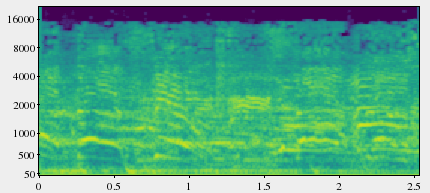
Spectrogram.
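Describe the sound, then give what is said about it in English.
A large crowd of thousands of largely maskless protesters, supporters of the president, shouts and chants "This isn't over" together in the streets of Washington, DC, a dense wall of overlapping voices with occasional whoops rising above the steady roar, loud and continuous throughout. “The largely maskless crowd echoing his baseless claims about widespread voter fraud, chanting, "This isn't over."”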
